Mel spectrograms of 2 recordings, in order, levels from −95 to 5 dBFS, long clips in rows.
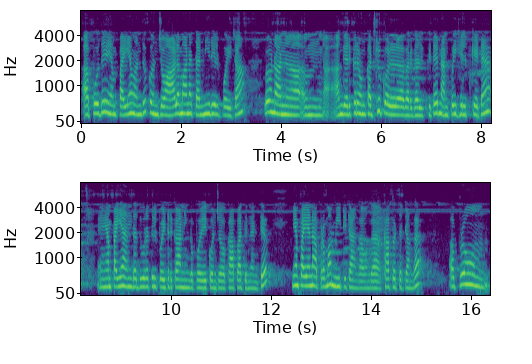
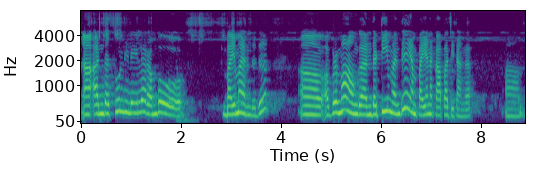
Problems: background conversations at intervals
